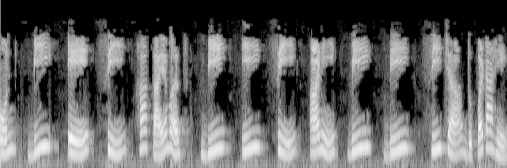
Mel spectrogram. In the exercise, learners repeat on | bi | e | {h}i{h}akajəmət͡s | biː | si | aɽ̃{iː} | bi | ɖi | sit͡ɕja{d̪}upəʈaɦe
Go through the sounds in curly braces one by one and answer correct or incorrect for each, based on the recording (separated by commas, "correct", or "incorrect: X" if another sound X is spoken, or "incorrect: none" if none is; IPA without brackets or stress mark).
incorrect: s, correct, incorrect: i, correct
